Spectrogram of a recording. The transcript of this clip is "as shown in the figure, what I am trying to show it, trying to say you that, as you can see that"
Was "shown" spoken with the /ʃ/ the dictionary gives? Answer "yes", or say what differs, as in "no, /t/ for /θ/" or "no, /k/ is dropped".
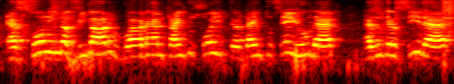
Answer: no, /s/ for /ʃ/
